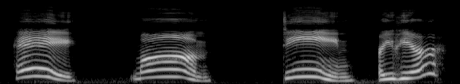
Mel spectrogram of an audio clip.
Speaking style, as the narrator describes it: He started to yell out

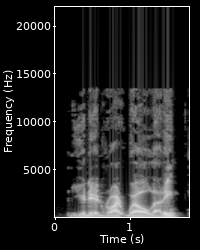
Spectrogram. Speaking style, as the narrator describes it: he rumbled

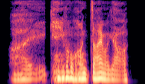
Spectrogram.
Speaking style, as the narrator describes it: he says through a chuckle

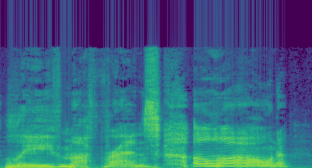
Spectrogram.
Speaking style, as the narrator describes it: echo in her head painfully, screech

